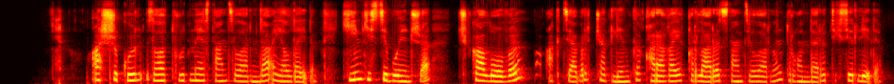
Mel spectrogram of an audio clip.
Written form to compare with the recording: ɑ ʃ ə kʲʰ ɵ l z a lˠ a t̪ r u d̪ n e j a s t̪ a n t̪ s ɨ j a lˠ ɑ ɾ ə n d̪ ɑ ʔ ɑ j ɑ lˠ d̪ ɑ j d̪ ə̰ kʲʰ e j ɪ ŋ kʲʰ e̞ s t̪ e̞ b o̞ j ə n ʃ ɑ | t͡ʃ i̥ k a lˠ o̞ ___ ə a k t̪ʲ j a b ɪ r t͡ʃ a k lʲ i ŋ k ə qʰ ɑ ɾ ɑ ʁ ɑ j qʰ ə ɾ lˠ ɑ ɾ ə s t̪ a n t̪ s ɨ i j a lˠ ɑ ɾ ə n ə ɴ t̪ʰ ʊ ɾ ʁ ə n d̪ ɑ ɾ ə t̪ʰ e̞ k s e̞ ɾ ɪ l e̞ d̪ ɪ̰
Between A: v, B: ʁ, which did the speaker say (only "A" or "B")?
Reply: A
